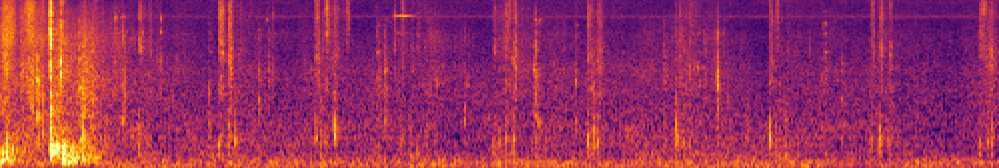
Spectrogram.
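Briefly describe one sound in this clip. Boots step on a hard floor.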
